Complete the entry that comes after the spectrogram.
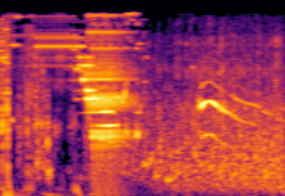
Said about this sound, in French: Euh, on est dans la nature, il y a une rivière, c'est très joli, mais on est où exactement C'est dans la vallée de l'Orbiel. Alors on est à côté de Carcassonne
